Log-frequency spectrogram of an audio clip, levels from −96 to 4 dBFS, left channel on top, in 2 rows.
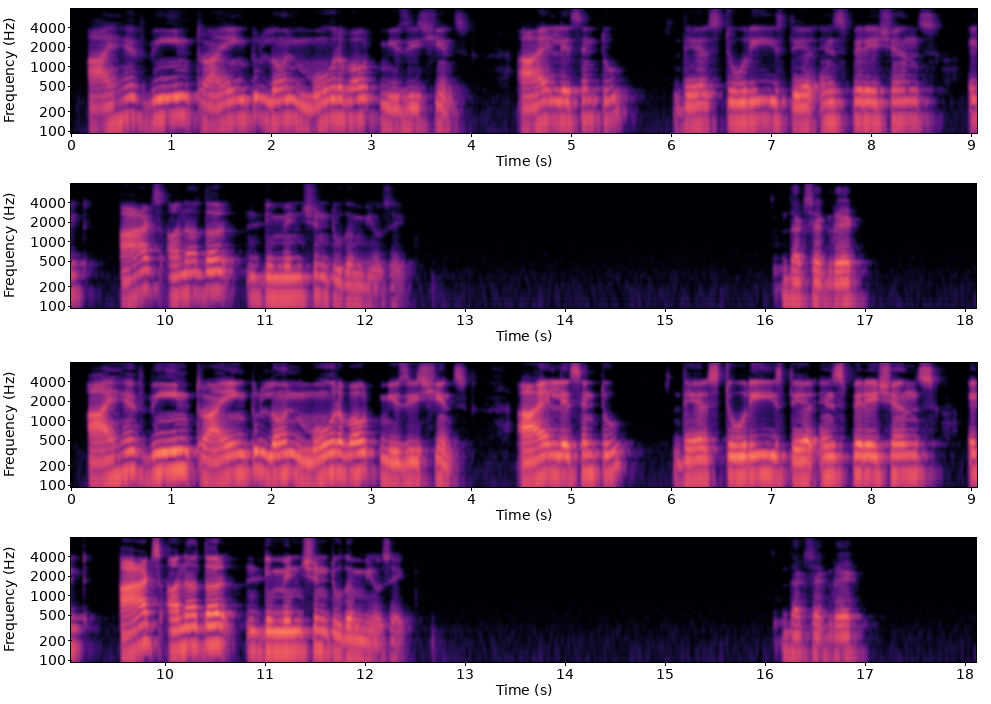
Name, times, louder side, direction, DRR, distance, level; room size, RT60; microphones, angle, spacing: voice 1, 0.2-3.9 4.5-5.5 6.0-8.7 9.0-9.1 9.5-12.4, right 6 dB, 90° right, 0.4 m, -30 dB
voice 2, 16.1-16.9, left 4 dB, 40° left, 0.4 m, -33 dB
4.7 x 2.5 x 4.5 m
head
